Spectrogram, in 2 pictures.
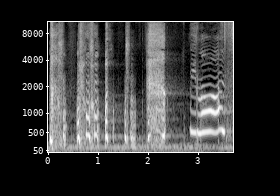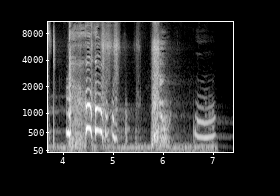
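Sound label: nonverbal boohoo; smite; voicepack; izanami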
